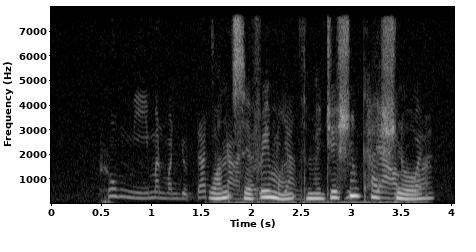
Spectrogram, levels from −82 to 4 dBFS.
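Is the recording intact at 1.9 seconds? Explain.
Yes, the speech at 1.9 seconds is intact, with no fault at that moment.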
